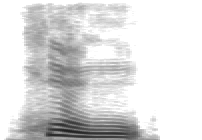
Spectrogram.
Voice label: "货物", Chinese

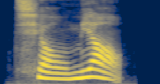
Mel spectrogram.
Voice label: "巧妙", Chinese

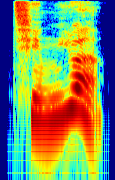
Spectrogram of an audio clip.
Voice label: "情愿", Chinese

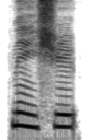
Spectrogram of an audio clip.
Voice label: "内需", Chinese

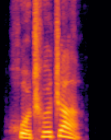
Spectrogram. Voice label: "火车站", Chinese

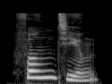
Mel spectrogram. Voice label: "风景", Chinese

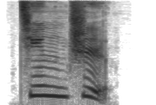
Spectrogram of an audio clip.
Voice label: "精致", Chinese

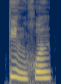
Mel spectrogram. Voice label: "订婚", Chinese

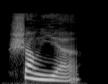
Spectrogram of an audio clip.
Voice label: "上演", Chinese

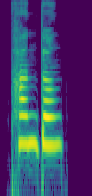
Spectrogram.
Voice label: "攀登", Chinese

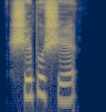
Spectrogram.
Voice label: "时不时", Chinese

